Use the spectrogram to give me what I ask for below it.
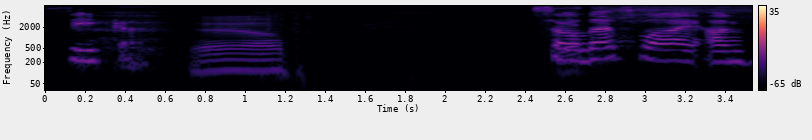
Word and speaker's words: Seeka: Plus, they were pronouncing my first name incorrectly as Seika, and it's really Seeka.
